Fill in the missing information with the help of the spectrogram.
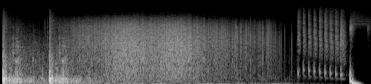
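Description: Two sharp booms of fireworks bursting, followed by a long hissing, sizzling crackle, then a quick rapid-fire string of pops and a final bang. Loud, with no voices.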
